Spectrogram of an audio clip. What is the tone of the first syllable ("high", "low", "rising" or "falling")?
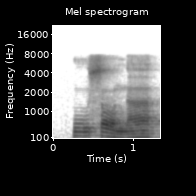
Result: high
